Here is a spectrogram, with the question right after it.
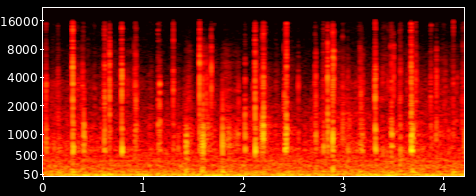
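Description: Fingertips tap the keys of a black plastic Insignia keyboard in a quick, uneven run of short, dry clicks. Each tap has a bright plastic snap over a soft low thud and dies away almost instantly.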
